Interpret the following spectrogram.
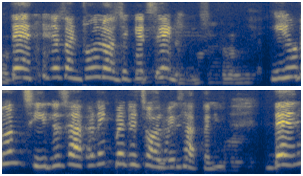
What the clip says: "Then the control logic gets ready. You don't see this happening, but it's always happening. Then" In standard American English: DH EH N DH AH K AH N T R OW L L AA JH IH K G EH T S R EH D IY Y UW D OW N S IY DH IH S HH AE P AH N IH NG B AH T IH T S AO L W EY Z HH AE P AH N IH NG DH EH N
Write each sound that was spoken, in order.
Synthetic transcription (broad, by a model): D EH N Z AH K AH N T R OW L L AA JH IH K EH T R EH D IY Y UW D OW N S IY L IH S HH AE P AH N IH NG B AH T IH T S AO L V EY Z HH AE P AH N IH NG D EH N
